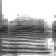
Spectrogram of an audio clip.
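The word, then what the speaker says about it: Binet: बोला था ना अल्फ्रेड बनेट बनेट अल्फ्रेड बनेट अभी प्रोनंसिएशन में आता है बिने बट लिखा जाता है बिनेट ठीक है प्रोनंसिएशन में आएगा बिने बट लिखा जाएगा बिनेट देखो अभी एक आया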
